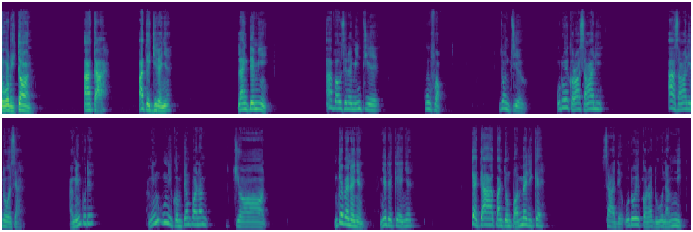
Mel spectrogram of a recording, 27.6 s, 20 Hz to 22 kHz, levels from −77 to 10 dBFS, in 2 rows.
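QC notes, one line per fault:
0.07–0.44 s, 1.67–1.71 s and 2.78–2.81 s, microphone overload: the loudest peaks turn harsh and crackly, with flattened tops on roughly one or two percent of samples and peaks pushing about 2 to 3 dB past the converter's limit. The likely cause is an input level set too high for the converter. Unlike a gain step, the level doesn't change afterwards. The distortion sits on the peaks themselves.
0.37 s, 3.27 s and 5.1 s, microphone volume stepped down: the voice and the background drop together in a single abrupt step, by about 4 dB at the first two points and about 2 dB at the third, and stay lower afterwards. This is likely the call software cutting the device's input volume in response to loud or clipped input. The first step lands inside the opening overload. Unlike clipping, it adds no crackle, only a sudden and lasting loss of level.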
